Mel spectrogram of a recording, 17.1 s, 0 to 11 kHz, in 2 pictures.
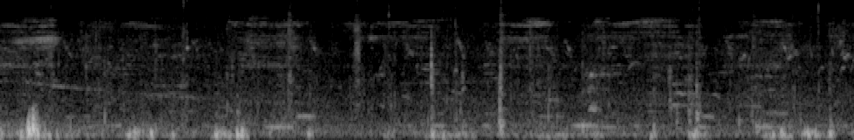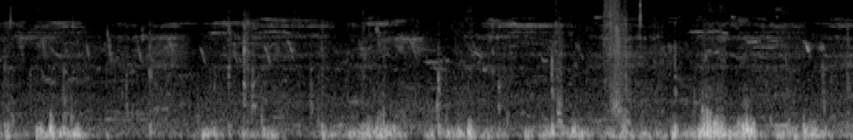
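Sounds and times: wind buffeting microphone: 0.0 - 2.5, 7.7 - 9.7, 10.5 - 17.0
faint bird chirps: 0.0 - 17.0.

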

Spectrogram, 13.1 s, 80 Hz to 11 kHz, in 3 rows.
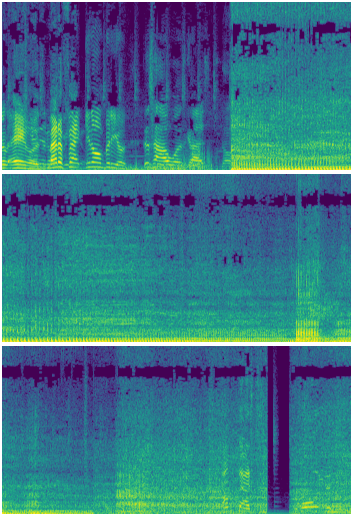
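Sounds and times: dirt bike engine running: 2.9 - 9.6.

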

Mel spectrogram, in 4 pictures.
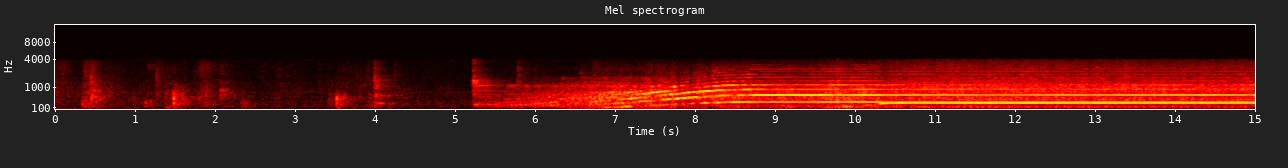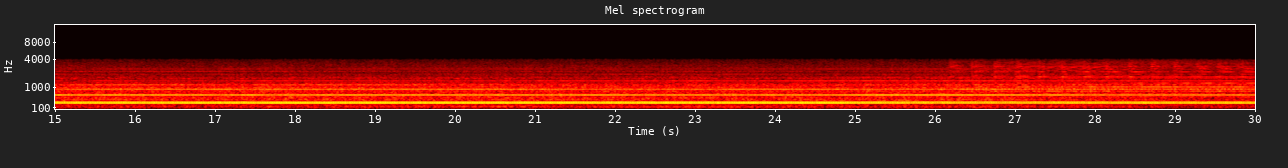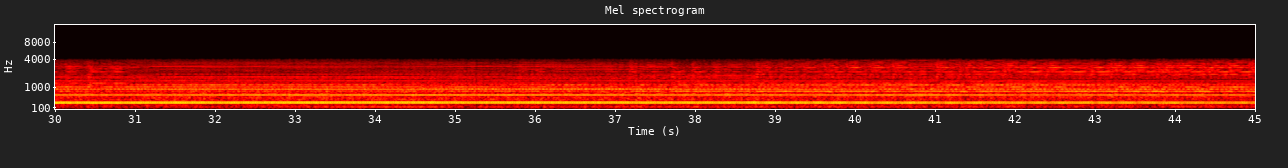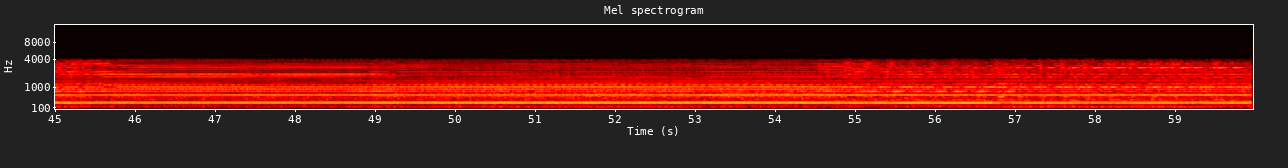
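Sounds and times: spindle moulder whining: 5.2 - 25.3
cutter cutting wooden board: 5.9 - 22.7, 24.4 - 59.9.

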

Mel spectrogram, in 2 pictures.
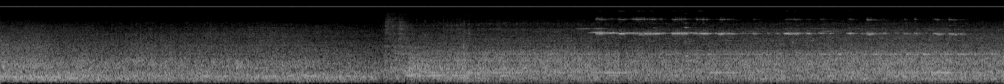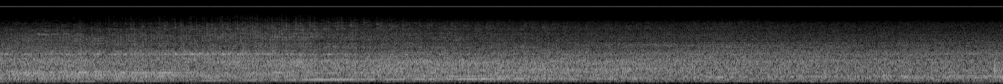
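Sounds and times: train rumbling on rails: 0.0 - 20.0
high wheel squeal: 5.1 - 14.7.

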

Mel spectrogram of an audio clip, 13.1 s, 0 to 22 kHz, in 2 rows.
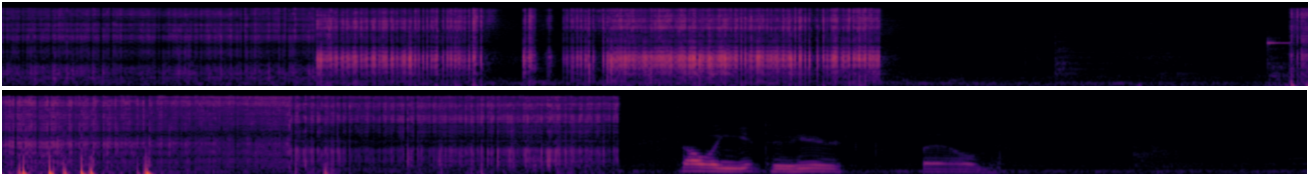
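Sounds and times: welding arc crackling: 0.0 - 4.5, 6.4 - 9.6.

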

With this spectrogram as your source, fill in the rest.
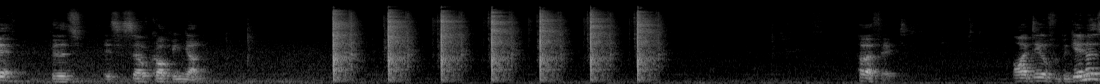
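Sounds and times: airsoft pistol shots: 3.3 - 6.7.

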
